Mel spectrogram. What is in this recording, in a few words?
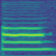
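"bong1", Cantonese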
